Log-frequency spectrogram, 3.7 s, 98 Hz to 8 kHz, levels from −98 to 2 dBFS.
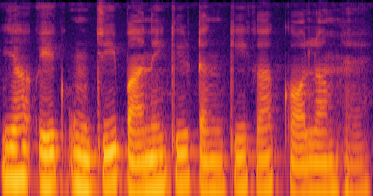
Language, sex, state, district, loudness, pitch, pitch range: Hindi, male, Uttar Pradesh, Lalitpur, -19 LUFS, 115 Hz, 105-125 Hz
